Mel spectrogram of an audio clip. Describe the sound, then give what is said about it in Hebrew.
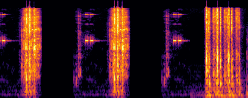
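A camera shutter fires while someone photographs a freshly baked cake for Instagram, with a few sharp, bright mechanical clacks separated by smaller clicks, and the last burst is longer and louder. “חברים, העוגה מוכנה, יצאה עוגה מהממת, שנייה, תמונה יפה לאינסטגרם.”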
